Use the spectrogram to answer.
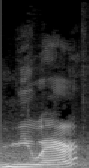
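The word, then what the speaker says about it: Meunier: So for Chardonnay and sparkling wine, the red grapes often used are Pinot Noir and Pinot Noir, or Muir, I believe it's pronounced.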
